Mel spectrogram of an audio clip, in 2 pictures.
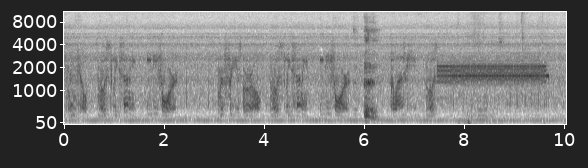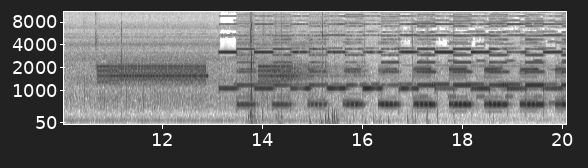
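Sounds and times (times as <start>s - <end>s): buzzy data tone: 7.5s - 9.7s, 10.7s - 20.0s.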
